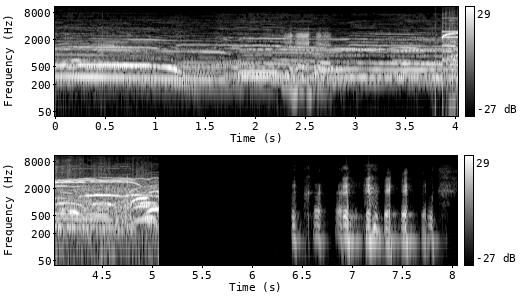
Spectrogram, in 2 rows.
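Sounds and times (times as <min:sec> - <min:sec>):
small group of voices booing and jeering: 0:00.0 - 0:05.1
laughter: 0:02.3 - 0:03.0, 0:06.4 - 0:08.0.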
